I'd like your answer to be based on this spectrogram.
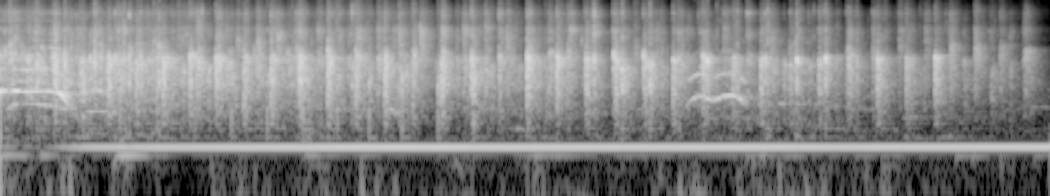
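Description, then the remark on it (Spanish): An audience at a party with artists claps steadily for about ten seconds, dense overlapping applause with crisp individual claps standing out, over a constant low hum, with brief voices and a few whoops early on. “Aprovechando que bajan las palmas y que os pedís unos, unos quintillos”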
